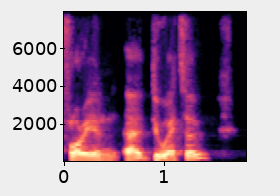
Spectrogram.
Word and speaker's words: Florian Douetteau: Florian Douetteau is the CEO and a co-founder at Dataiku.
